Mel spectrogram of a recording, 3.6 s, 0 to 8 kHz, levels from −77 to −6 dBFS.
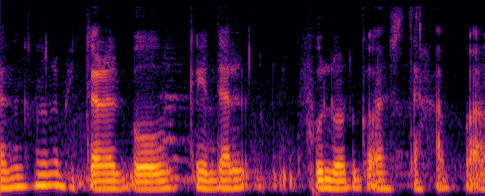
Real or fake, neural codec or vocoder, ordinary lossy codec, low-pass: fake; vocoder, 44.1 kHz, 128 mel bands, Pupu-Vocoder; MP3, 64 kbps; 7.2 kHz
